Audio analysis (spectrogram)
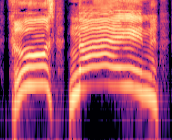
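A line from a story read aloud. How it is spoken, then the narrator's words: Broken scream. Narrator (German): schrie Hermine mit gebrochener Stimme hinter Millicent Bulstrode hervor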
